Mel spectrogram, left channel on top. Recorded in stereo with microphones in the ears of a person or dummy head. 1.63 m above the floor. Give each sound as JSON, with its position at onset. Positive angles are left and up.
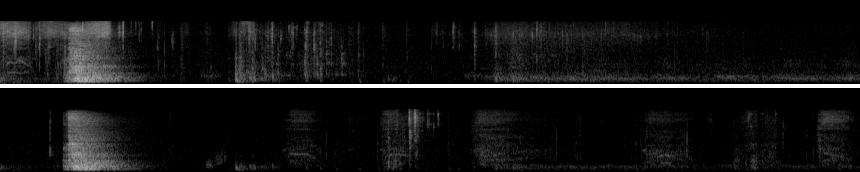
{"t": 0.6, "sound": "a microwave", "side_deg": -70, "distance_m": 1.1}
